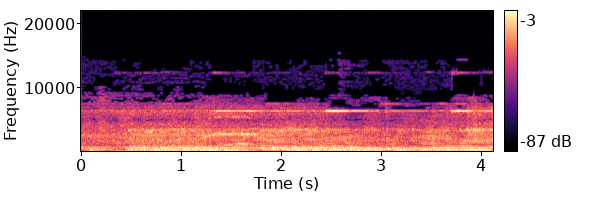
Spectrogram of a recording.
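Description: A film's soundtrack playing from a TV's small speakers: a steady rushing noise that comes in about half a second in.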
